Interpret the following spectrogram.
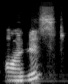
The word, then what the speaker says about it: honest: So, though they are starting with letter H, okay, the sound is not of H. H is silent over there.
